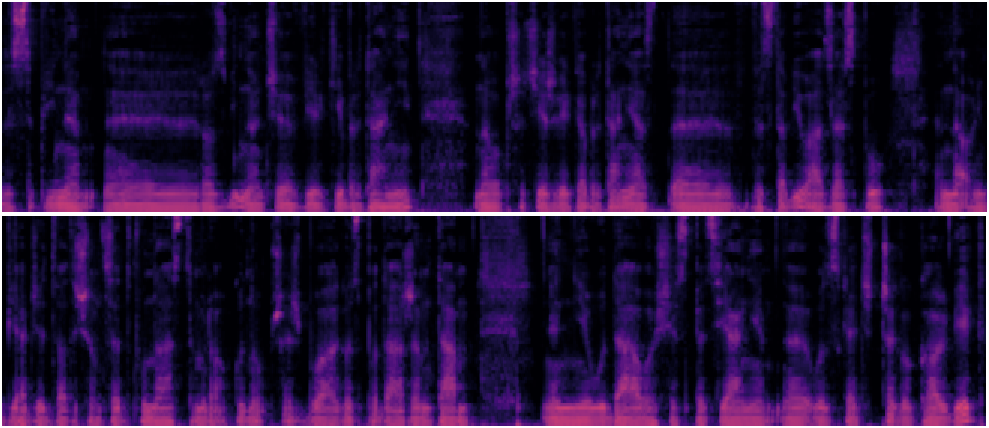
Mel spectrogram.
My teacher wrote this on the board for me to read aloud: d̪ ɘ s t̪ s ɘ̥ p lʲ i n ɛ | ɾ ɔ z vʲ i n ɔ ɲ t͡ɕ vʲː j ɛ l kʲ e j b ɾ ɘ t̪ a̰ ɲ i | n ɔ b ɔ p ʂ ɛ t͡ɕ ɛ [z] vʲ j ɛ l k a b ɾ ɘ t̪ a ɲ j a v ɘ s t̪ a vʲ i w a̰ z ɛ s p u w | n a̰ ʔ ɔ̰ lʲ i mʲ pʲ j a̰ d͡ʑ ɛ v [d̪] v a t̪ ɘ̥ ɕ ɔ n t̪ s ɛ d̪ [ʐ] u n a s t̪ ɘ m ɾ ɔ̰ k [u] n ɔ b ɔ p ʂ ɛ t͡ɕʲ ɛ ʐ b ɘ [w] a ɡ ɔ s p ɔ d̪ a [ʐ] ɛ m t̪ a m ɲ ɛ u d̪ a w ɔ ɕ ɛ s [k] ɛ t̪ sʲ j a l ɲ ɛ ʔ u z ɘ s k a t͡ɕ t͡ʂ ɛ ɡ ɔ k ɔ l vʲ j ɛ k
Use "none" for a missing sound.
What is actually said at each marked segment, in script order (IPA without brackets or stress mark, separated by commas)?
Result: ʐ, d̪, v, u, w, ʐ, p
